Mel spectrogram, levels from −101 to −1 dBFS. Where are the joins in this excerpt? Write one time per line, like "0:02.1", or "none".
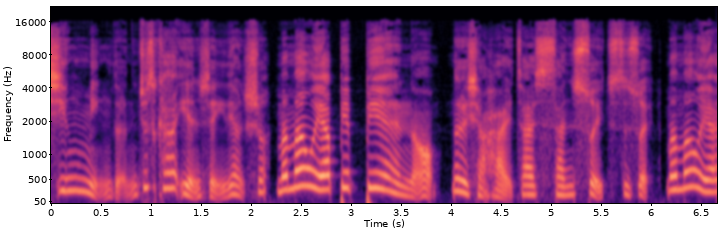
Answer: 0:03.9

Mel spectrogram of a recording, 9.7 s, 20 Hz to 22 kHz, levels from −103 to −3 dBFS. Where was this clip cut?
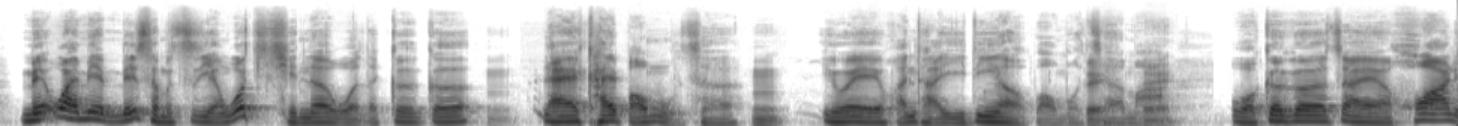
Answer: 0:03.5
0:05.3

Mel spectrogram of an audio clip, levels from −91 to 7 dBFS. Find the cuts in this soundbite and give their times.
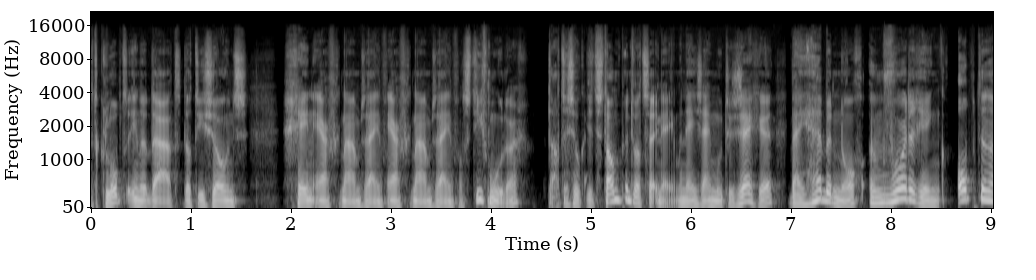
0:02.9
0:04.9
0:05.6
0:06.9

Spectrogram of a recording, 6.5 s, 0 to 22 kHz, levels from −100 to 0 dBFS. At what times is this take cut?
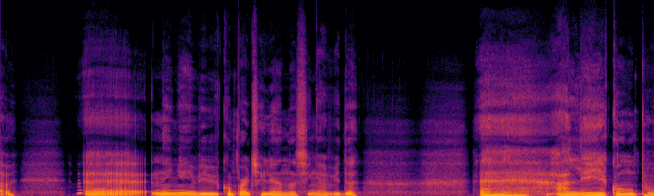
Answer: none

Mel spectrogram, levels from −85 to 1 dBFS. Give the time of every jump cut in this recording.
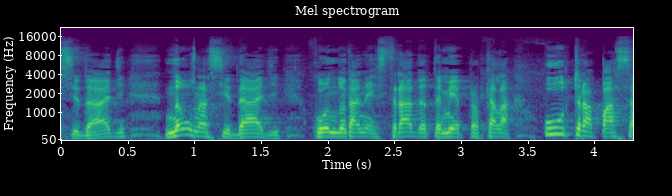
0:01.0
0:02.1
0:03.1

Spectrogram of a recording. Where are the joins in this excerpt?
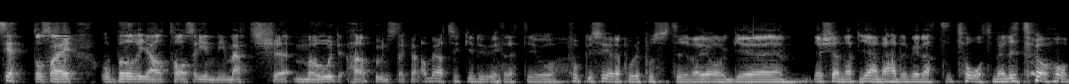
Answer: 0:05.0
0:05.7
0:08.6

